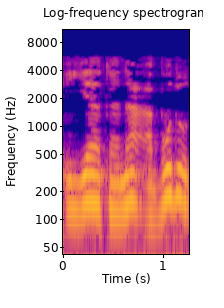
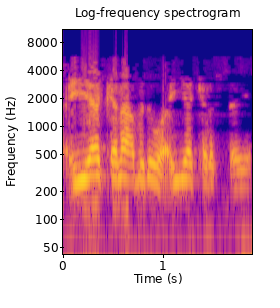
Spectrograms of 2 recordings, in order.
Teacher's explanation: نعبد ضم الشفتين في الباء والدال · Term: ضم الباء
